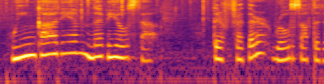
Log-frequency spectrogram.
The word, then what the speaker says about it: Wingardium Leviosa: having much more luck Wingardium Leviosa he shouted waving his long arms like a windmill you're saying it wrong I referred Himani snap its Wingardium Leviosa make the god nice and long you do it then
